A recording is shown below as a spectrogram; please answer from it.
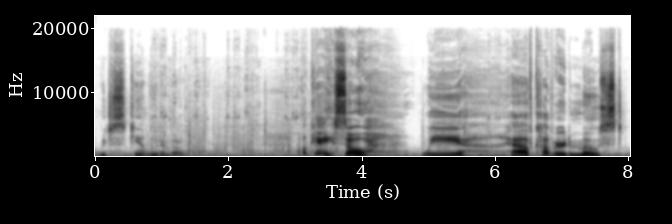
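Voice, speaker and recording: A woman with a medium-pitched, creaky voice hosts a video game playthrough series, musing to herself and thinking aloud as she plays. Her commentary is casual, and there's slight background noise.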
